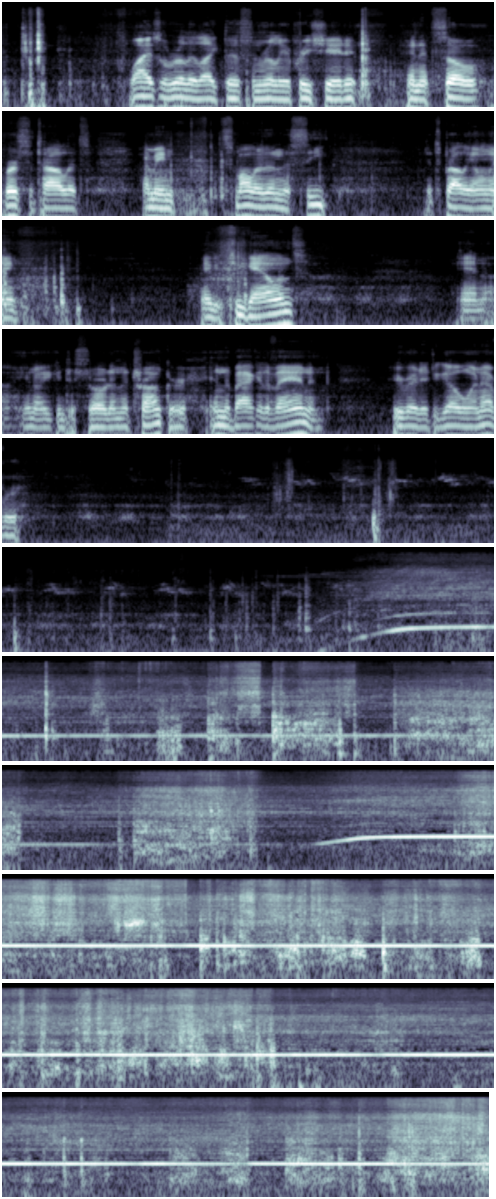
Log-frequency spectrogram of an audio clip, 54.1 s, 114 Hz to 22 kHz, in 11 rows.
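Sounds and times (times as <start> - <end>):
shop vacuum running: 27.6 - 54.0.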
